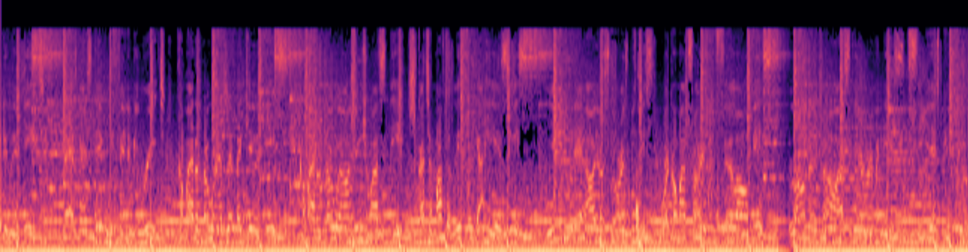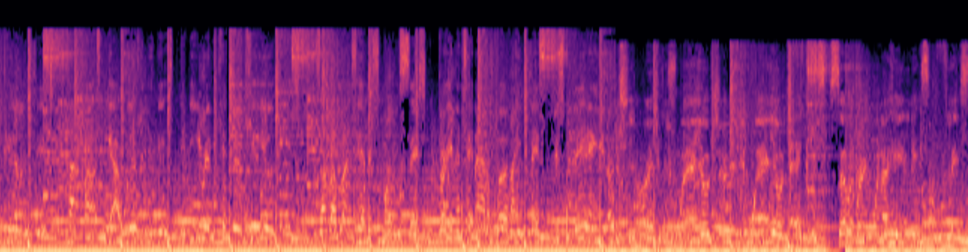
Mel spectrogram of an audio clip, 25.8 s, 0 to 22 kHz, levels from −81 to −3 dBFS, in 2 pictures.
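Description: You get three short blips from damaged data in the compressed stream, at 1.44, 8.47 and 20.43 s, each lasting roughly 30 ms. Those are spots where corrupted frames threw the decoder off, so it lost sync briefly and resynced on the next good frame header. Then from 21.10 s to the end there's a section at the wrong speed. It's running at about 0.81 times normal, so everything sounds slower and deeper, roughly four semitones down. That's likely from that stretch being played back against the wrong clock.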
